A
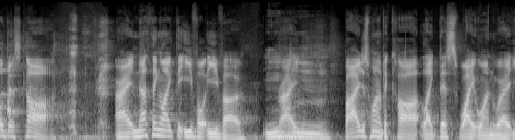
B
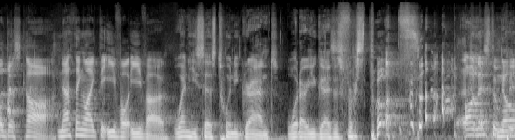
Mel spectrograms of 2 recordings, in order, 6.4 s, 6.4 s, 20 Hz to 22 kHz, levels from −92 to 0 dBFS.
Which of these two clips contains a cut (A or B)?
B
